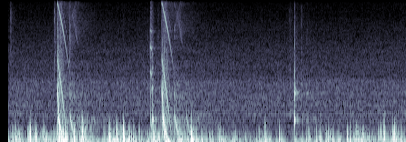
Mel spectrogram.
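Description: Short whooshing menu sounds play as selections change.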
